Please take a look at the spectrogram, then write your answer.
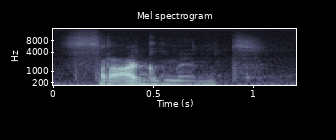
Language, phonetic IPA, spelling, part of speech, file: Polish, [ˈfraɡmɛ̃nt], fragment, noun, Pl-fragment.ogg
